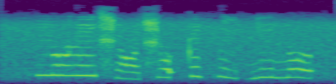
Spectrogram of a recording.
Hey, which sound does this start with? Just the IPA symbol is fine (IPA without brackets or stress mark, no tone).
n̪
